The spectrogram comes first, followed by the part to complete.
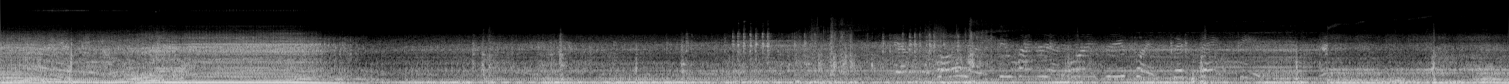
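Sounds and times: diesel tractor engine running: 0.0 - 15.0
metallic clicks and rattles: 6.8 - 9.9.

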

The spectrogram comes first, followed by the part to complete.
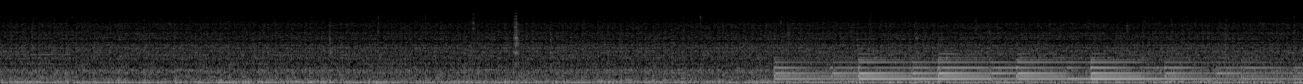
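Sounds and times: low steady hum: 7.8 - 13.0.

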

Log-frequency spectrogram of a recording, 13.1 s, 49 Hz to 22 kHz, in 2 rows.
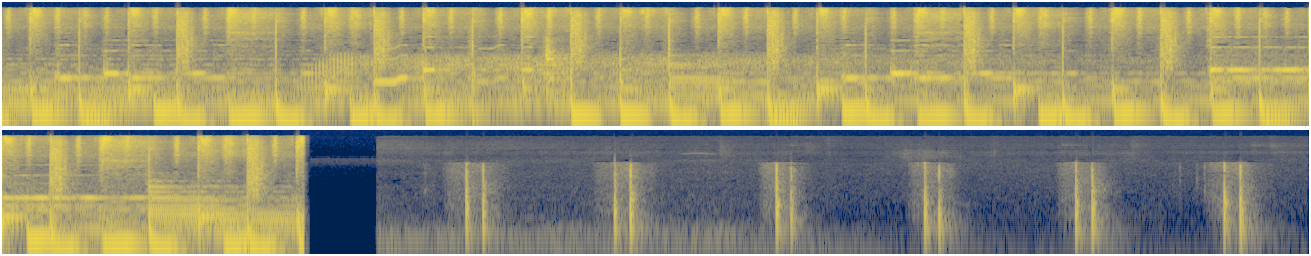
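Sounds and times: electronic dance music: 0.0 - 8.1.

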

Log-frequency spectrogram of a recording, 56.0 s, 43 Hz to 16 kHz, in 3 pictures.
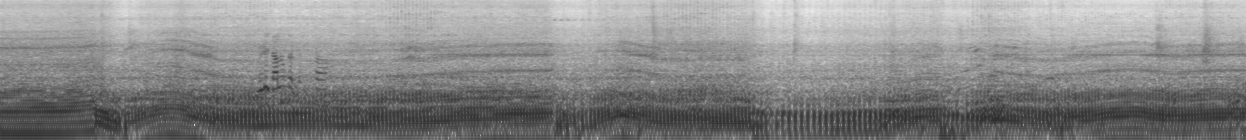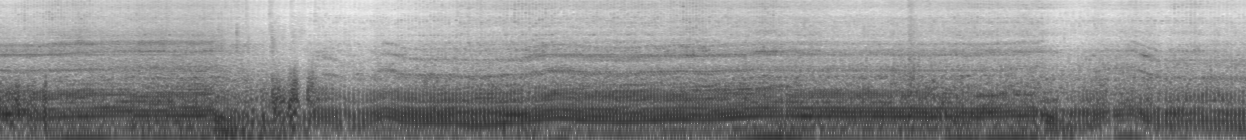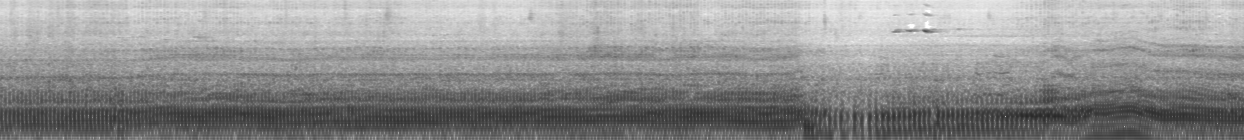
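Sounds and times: motorbike engine running: 0.0 - 56.0.

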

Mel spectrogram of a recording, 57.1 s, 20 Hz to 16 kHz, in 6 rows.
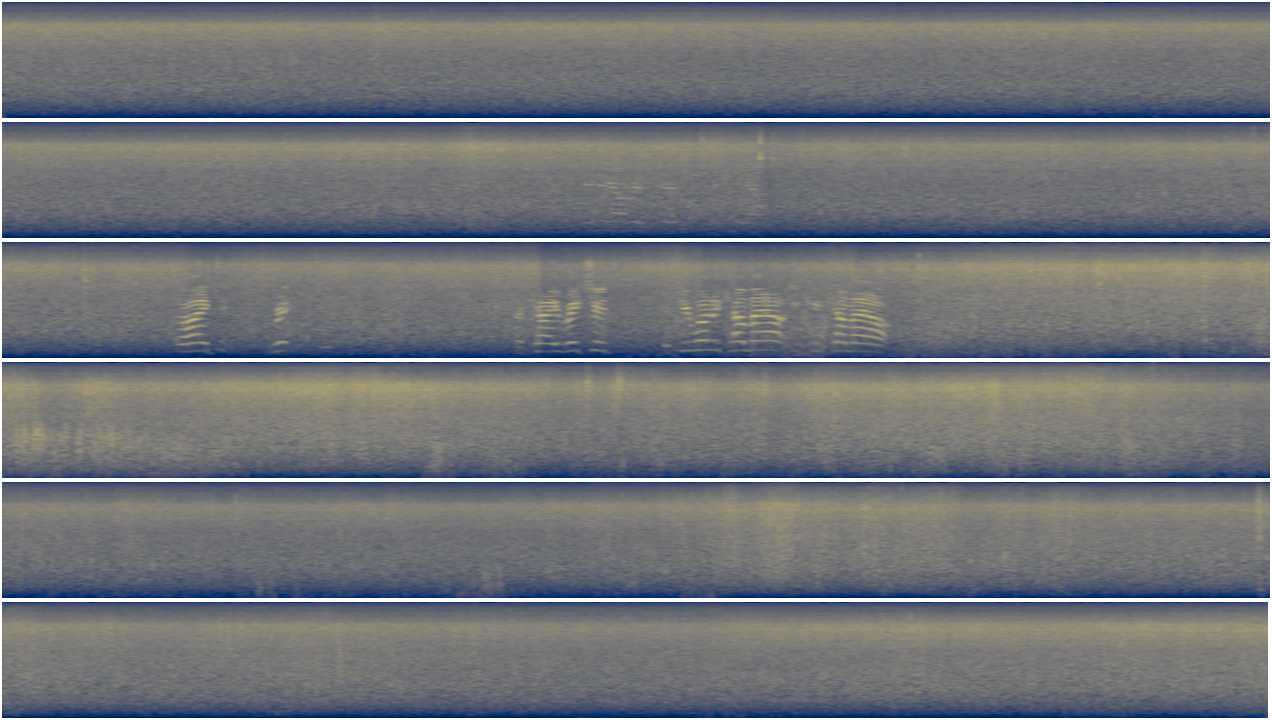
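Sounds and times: whitewater roaring: 0.0 - 57.0
water splashes: 11.8 - 57.0.

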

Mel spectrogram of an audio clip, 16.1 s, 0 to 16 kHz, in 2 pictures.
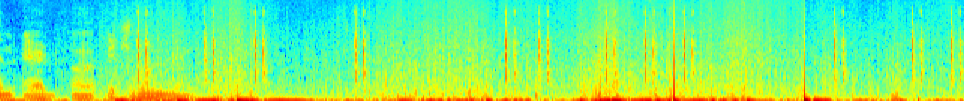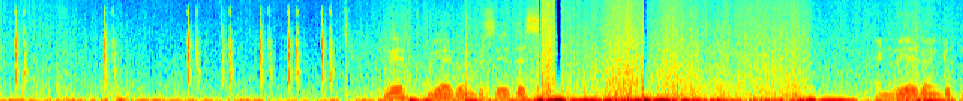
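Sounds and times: computer keyboard typing: 1.1 - 2.3, 4.2 - 5.9, 6.9 - 8.3, 8.9 - 10.9.

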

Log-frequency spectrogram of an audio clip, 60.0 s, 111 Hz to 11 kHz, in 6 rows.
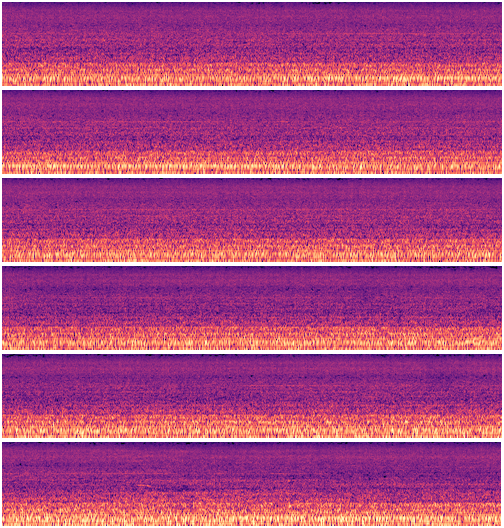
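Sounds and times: grain rushing: 36.2 - 59.9
auger low hum: 44.1 - 59.9.

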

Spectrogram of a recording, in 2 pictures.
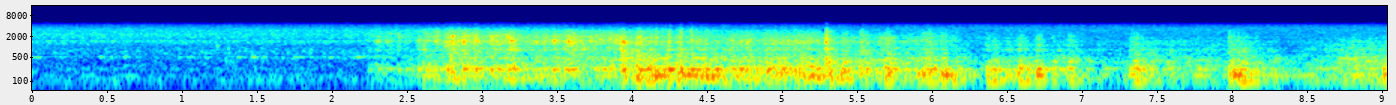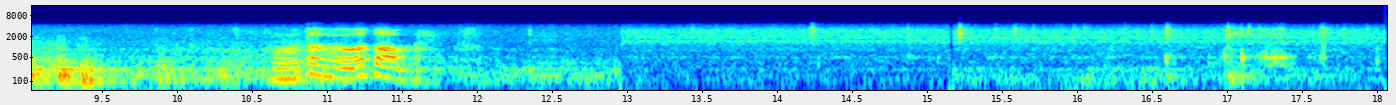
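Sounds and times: thunder rumble with sharp cracks: 2.2 - 13.0.

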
